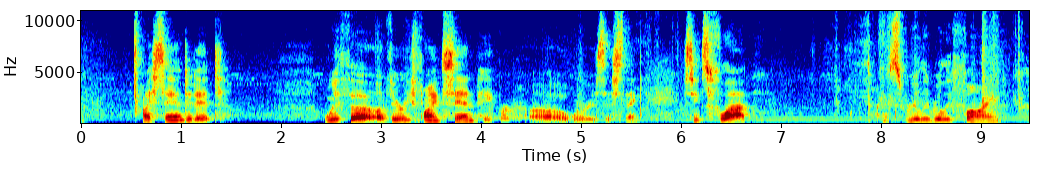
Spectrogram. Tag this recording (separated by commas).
Speech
